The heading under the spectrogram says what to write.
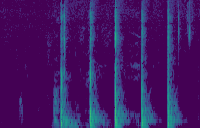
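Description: Five dull, hollow knocks on a skull, rapped in a quick, even rhythm, with no talking during the knocks, in a scene from the film Fast Times.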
